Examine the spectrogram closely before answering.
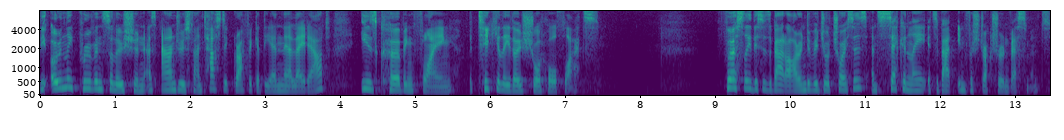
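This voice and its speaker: With an Australian accent, a woman talks at a moderate pace and medium pitch on a very clean recording with a silent background. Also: ordinary pitch variation. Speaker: climate campaigner. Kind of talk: panel presentation.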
